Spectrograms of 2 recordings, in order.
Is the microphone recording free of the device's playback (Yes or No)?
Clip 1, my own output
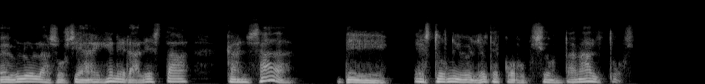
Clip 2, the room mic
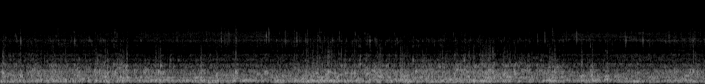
Yes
